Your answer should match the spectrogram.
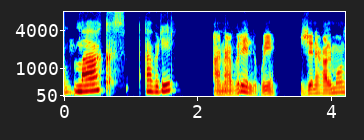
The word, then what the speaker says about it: mars: c'est bien attention mars le s il faut le prononcer mars lun prononce le mois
